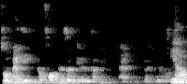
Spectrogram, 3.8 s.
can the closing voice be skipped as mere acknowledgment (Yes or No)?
No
